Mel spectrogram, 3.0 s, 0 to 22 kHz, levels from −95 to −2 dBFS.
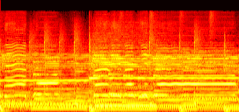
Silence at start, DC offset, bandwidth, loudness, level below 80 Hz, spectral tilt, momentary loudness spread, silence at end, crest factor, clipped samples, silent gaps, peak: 0 s; under 0.1%; 15.5 kHz; -15 LUFS; -36 dBFS; -4 dB/octave; 3 LU; 0 s; 14 dB; under 0.1%; none; -2 dBFS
